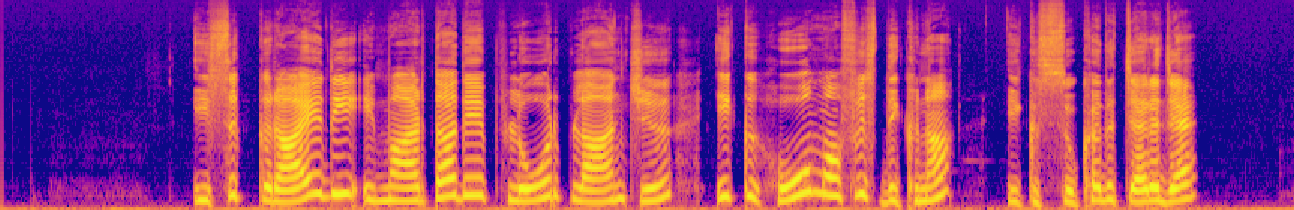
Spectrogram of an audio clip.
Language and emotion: Dogri, surprised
